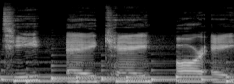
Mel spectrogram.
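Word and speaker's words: takraw: If you see a video, which I highly encourage you to look it up, it's spelled S E P A K Sapak and then T A K R A W.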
